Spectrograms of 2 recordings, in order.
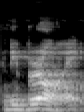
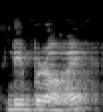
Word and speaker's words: de Broglie: in actual pronunciation de broglie is said as de bruyne because his name is pronounced as de bruyne so de broglie stated that uh we will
